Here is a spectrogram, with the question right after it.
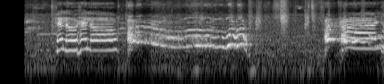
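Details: Siberian Husky puppy vocalizing in a long, wavering, whine-like howl with rising and falling pitch, several drawn-out sections with short pauses between them; a person's voice is possibly heard faintly.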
